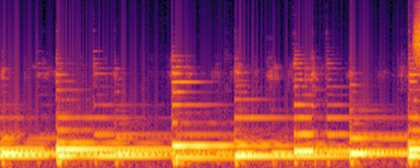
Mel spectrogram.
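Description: Homemade electro-acoustic stool krar, a six-string lyre after the Ethiopian krar, plucked one string at a time. Each note rings on, with a new note about every half second.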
